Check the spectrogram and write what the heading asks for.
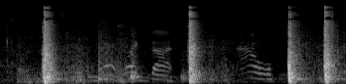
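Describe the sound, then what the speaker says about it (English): Four loud, sharp revolver shots firing .38 Special +P rounds from a gun carried in a fanny pack, spaced about a second apart, with a person talking between the shots. "shooting 38 plus P in this is not the most comfortable experience ever"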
